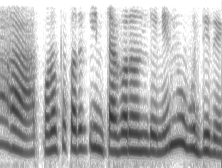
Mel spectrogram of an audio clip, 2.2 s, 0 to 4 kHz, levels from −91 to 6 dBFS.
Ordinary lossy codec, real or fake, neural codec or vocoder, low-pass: none; fake; codec, 16 kHz, about 1 kbps, DyCAST, with the encoder's durations; 3.6 kHz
